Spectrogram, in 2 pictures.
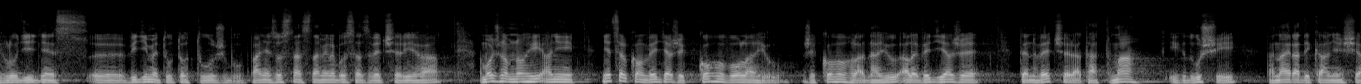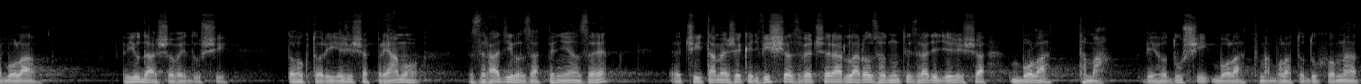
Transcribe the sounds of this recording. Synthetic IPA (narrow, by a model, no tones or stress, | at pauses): iɣluɟiːd̪ɲɛz | ʋiɟiːmɛt̪uːt̪ɔt̪uːʒbṵpaɲɛzɔst̪aɲsnamilɛbɔsazʋɛt͡ʃɛɾɪɛʋa̰ | amɔʒnɔmnɔɦiːʔa̰ɲiɲɛt͡sɛlkɔmʋɛɟɪaʒɛkɔɦɔʋɔlajṵːʒɛkɔɦɔɦla̰d̪ajuːʔa̰lɛʋɛɟɪaʒɛt̪ɛnʋɛt͡ʃɛ̰ɾa̰t̪aːt̪mavḭɣd̪uʃḭt̪aːnajɾad̪ikaːlɲɛjʃɪabɔla | vjud̪aːʃɔʋɛjd̪ṵʃḭ | t̪ɔɦɔkt̪ɔɾiːjɛʒiʃapɾɪamɔ | zɾaɟilzapɛɲɪazɛ | t͡ʃiːt̪amɛʒɛkɛɟʋiʃɪɛlzʋɛt͡ʃɛɾad̪laɾɔzɦɔd̪nut̪iːzɾaɟiɟjɛʒiʃabɔlat̪ma | vjɛɦɔd̪uʃibɔlat̪ma̰bɔlat̪ɔd̪uxɔʊnaː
